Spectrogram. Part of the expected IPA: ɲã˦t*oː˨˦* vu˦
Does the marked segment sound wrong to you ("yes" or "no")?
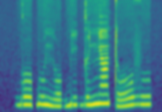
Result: no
